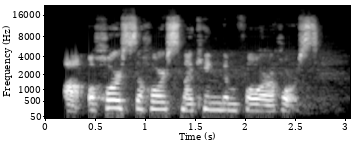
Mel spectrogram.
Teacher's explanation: the word horse always lands on a stressed syllable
